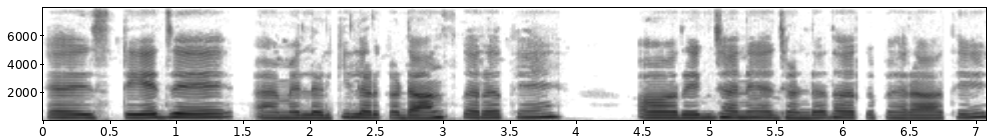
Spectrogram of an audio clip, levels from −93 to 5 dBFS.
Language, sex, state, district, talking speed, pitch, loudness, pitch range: Chhattisgarhi, female, Chhattisgarh, Korba, 160 wpm, 220 Hz, -16 LUFS, 205-230 Hz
